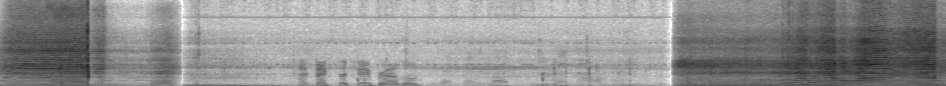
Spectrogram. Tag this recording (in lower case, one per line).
driving snowmobile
